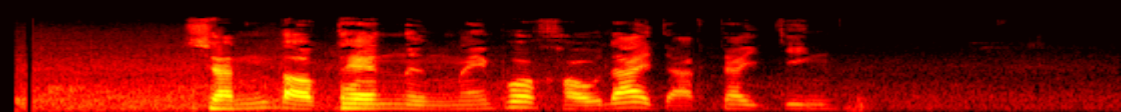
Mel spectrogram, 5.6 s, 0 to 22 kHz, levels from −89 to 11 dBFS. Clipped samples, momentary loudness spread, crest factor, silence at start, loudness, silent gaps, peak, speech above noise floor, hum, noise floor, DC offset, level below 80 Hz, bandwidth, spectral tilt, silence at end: under 0.1%; 22 LU; 22 dB; 0.1 s; -20 LUFS; none; 0 dBFS; 38 dB; none; -59 dBFS; under 0.1%; -64 dBFS; 11.5 kHz; -5 dB/octave; 1.55 s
